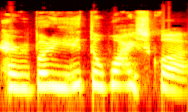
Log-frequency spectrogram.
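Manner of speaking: high, loud yelling voice. Retelling a man who came in yelling orders at the group, imitating a yell. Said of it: "he starts yelling at us".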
